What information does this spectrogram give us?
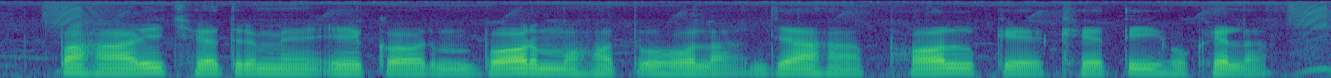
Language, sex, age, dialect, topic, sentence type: Bhojpuri, male, 18-24, Southern / Standard, agriculture, statement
